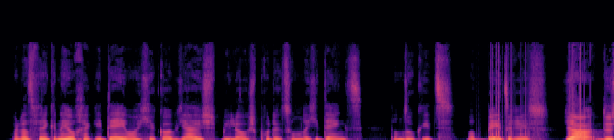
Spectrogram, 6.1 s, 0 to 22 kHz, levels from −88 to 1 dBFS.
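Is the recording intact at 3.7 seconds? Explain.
Yes, at 3.7 seconds the speech plays through intact, with no fault to be heard at that moment.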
